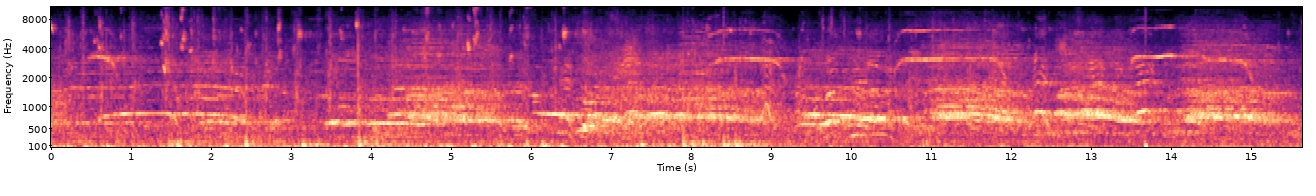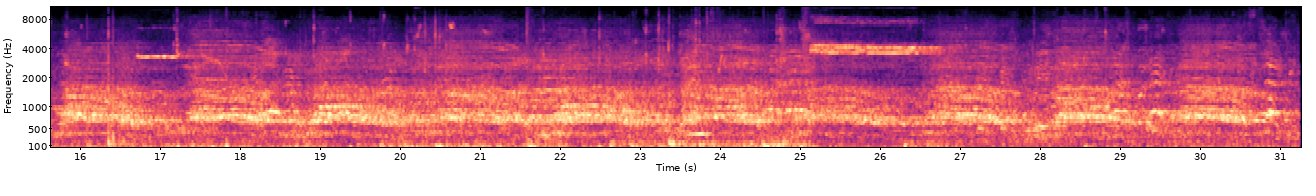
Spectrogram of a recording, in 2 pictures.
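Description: Futsal play on an indoor hard court: the ball being kicked and bouncing, shoes squeaking, and players shouting to one another. A shrill referee's whistle sounds near the end.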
